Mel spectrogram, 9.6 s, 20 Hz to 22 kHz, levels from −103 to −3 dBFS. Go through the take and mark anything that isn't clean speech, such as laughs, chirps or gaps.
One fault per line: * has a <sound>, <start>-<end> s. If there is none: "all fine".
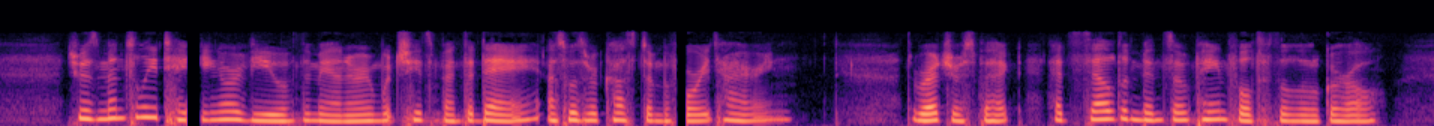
* has a dropout, 1.2-1.3 s
* has a dropout, 4.5-4.6 s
